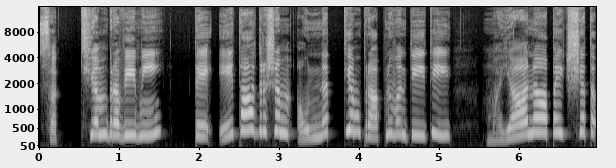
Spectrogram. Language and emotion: Sanskrit, surprised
